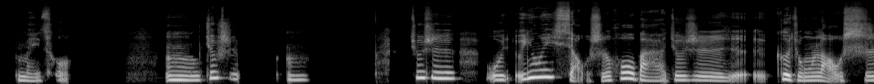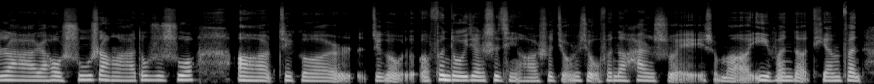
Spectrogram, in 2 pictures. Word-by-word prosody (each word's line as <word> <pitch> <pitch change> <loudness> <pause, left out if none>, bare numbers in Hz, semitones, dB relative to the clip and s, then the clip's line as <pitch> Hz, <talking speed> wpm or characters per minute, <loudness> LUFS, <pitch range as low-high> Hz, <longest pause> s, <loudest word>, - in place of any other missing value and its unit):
没 175 -3 -3
错。 - - -8 0.9
嗯， 205 -1 +4
就 295 +9 +2
是 250 -6 -6 0.4
嗯。 210 -1 -3 1.0
就 305 -1 +4
是 280 -2 +4 0.3
我 210 0 +1
我 - - +1
因 305 +6 +8
为 340 0 +8
小 340 - -3
时 180 +2 -2
候 275 +6 +5
吧， 180 -5 -1
就 200 -1 0
是 195 - -2
各 235 -3 +7
种 185 -2 0
老 175 - 0
师 190 0 -2
啊， 190 -2 0
然 180 0 -1
后 195 -1 +2
书 205 +3 -1
上 205 -1 +1
啊， 180 -1 -3
都 205 +1 -1
是 200 0 -2
说， 205 +2 +1 0.4
啊， 180 -2 +2
这 190 - -2
个 165 -3 -2 0.4
这 175 - -3
个， - - 0 0.2
呃， - - -2
奋 215 -2 +5
斗 190 -2 +4
一 - - +2
件 190 -1 +1
事 190 +2 0
情 175 -2 -5
哈， 160 0 -4
是 185 +3 -4
99 180 +1 -2
分 185 0 -3
的 180 -1 0
汗 180 -1 -1
水， 170 - -4
什 - - -6
么 155 -2 -1
1 195 -2 +2
分 180 0 0
的 165 - -1
天 180 0 -2
份。 185 -1 +1
190 Hz, 190 characters per minute, -20 LUFS, 180-210 Hz, 1.0 s, 因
